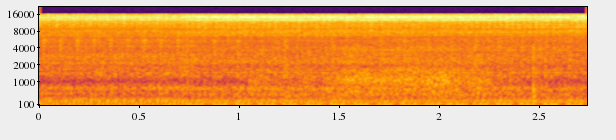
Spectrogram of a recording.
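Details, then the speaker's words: Honda H22A 4-cylinder after cleaning the fast idle valve air channel with throttle body cleaner to cure high cold-start idle: steady, even idle, smooth low hum, no hunting or surging; idling normally. "so far is idling very nice actually here to sound very nice"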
